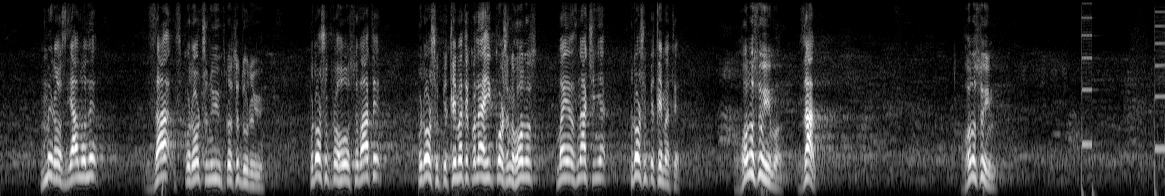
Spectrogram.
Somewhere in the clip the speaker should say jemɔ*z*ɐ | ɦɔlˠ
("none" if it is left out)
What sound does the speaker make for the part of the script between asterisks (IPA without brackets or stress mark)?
z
